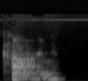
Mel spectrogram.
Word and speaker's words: Chan: Her name is Allison Kahn. Her last name is spelled C-H-A-N, but it's pronounced Kahn.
